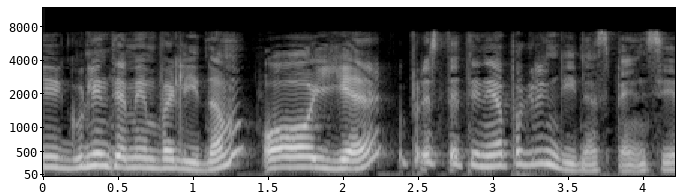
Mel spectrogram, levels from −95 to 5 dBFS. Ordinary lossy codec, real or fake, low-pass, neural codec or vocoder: MP3, 96 kbps; real; 7.2 kHz; none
